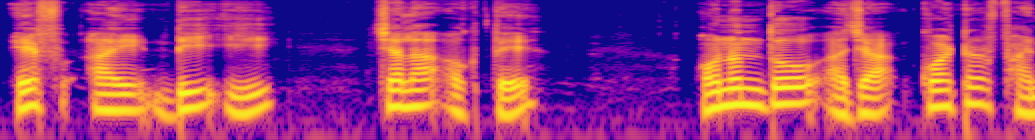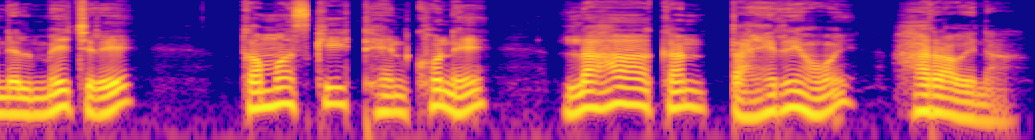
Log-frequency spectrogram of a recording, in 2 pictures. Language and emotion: Santali, neutral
